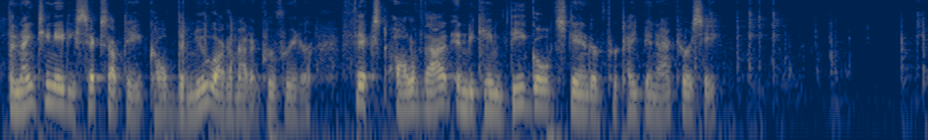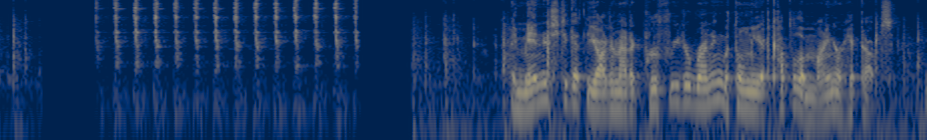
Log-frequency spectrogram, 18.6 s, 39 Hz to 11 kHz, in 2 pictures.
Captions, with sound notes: The 1986 update, called The New Automatic Proofreader, fixed all that and became the gold standard for type-in accuracy. [sound of a ticking clock] I managed to get The Automatic Proofreader running with only a couple of minor hiccups.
